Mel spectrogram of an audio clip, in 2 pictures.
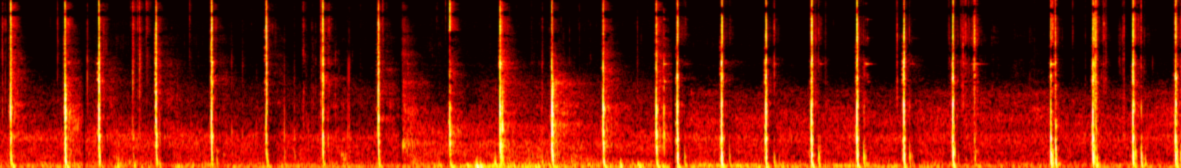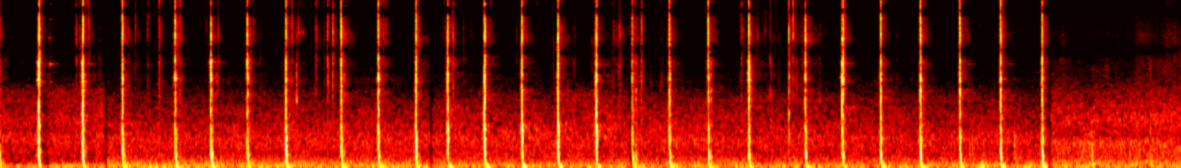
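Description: Side axe chopping into a wooden bowl blank on a chopping block, hewing it to shape: a steady series of sharp chops, about one and a half a second.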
